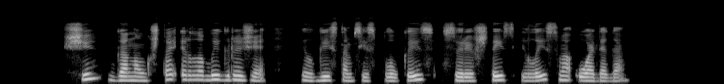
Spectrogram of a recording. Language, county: Lithuanian, Utena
